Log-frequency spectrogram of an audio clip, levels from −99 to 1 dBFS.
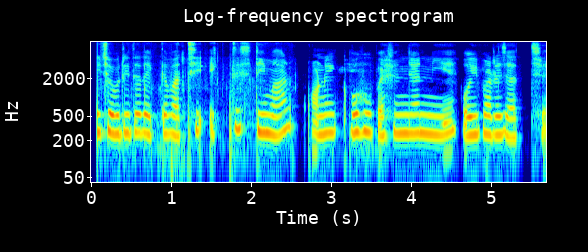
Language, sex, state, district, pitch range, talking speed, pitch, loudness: Bengali, female, West Bengal, Kolkata, 250-275 Hz, 125 wpm, 265 Hz, -31 LUFS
